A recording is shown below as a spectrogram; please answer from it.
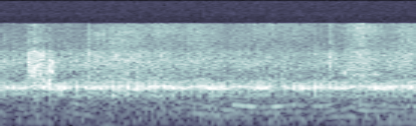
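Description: Faint speech in the background over a steady high-pitched whine and a low hum.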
